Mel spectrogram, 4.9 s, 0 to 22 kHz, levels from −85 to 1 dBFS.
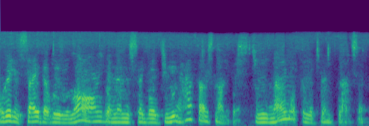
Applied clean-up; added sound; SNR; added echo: neural mask model Resemble Enhance denoiser.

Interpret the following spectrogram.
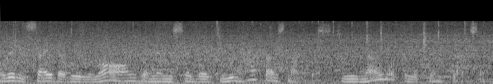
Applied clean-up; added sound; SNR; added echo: none; Rain; 3 dB; none.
